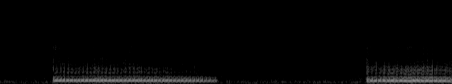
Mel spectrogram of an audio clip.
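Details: Cat snoring in its sleep, making weird noises: a steady low rumbling breath lasting about a second and a half, a pause of similar length, then another deep droning snore begins.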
